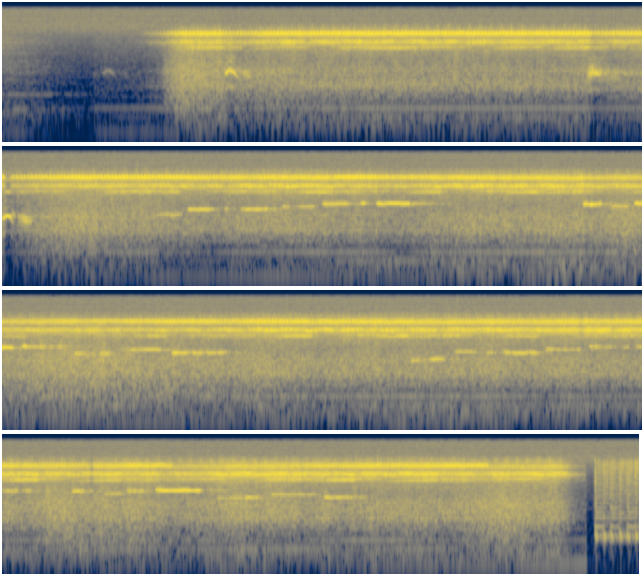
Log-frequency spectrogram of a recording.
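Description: Electronic music made of beeping tones: steady high-pitched tones held under a slow melody of short beeps, with a low hum beneath. It starts suddenly about two seconds in, after a quieter moment, and cuts off right at the end.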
